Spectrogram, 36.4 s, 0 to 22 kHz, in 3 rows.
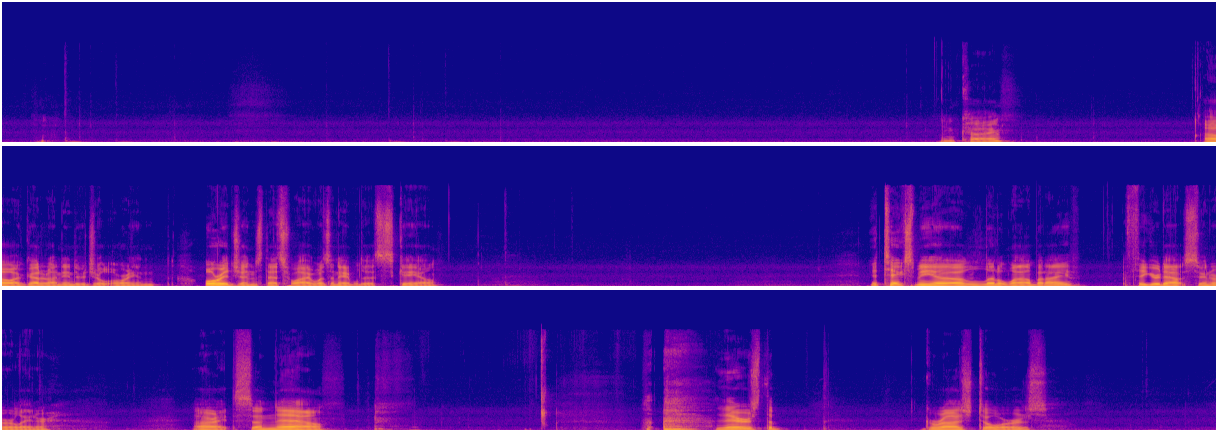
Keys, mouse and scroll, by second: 0.8 alt+click, 1.8 click, 4.2 alt+click, 5.1 click, 10.9 click, 17.4 alt+click, 18.5 click, 21.7 alt+click, 22.8 click, 34.2 shift+middle click.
